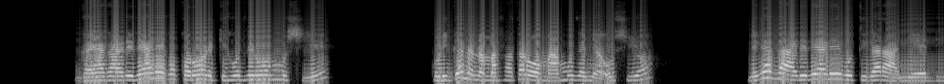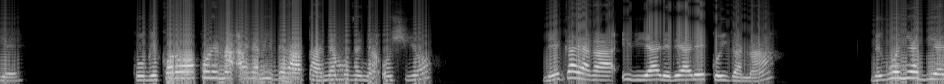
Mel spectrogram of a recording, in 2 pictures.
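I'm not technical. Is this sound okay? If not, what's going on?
No. Buffer tearing runs through the whole clip. It's a steady robotic buzz, about 200 times a second, riding on the speech and gone in the gaps between it. The program filling the playback buffer and the sound hardware emptying it have drifted out of step. In every short chunk, which points to a buffer of about 5 ms, a small slice holds audio from around a hundredth of a second earlier, and the abrupt joins on both sides of that slice make the buzz.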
